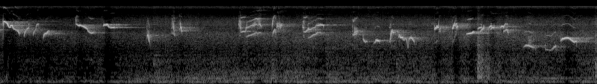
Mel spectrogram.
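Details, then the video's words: Open-billed song of a white-eye, meant to draw other white-eyes into singing: scattered high sharp chips and short slurred whistles in loose bursts, with faint background hiss. "PLECI NGERIWIK TELER BUKA PARUH NGALAS UNTUK TERAPI PLECI BAHAN"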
